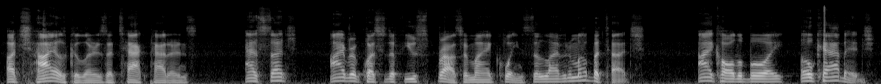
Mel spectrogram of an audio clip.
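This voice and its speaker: A man's voice: medium pitch, big pitch swings, normal speed, fairly bright tone, dry recording, low-quality recording. A man voicing a flamboyant magical trickster villain from a video game, half silly and half sinister, with florid, mock-polite theatrical delivery. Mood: taunting. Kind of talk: fan voice-over of video game villain lines.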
